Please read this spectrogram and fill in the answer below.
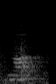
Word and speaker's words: knock: Knock. Again? Knock. Yeah, and what's missing? Or the silent letter? Get it. K, exactly.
